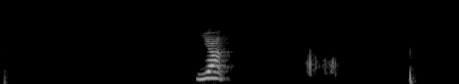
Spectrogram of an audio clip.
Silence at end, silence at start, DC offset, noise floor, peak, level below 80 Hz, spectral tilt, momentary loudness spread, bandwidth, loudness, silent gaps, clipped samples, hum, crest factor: 1.25 s; 1.95 s; under 0.1%; under -90 dBFS; -10 dBFS; -68 dBFS; -2.5 dB/octave; 23 LU; 5.6 kHz; -28 LUFS; none; under 0.1%; none; 26 dB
